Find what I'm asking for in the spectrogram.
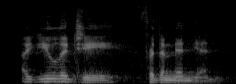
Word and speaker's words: minyan: But the Hebrew word minyan, pronounced minion in English and spelled with a Y-A-N, are the 10 Jewish adults required for communal worship.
